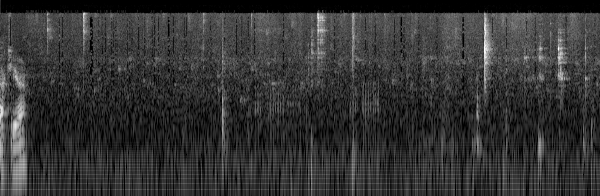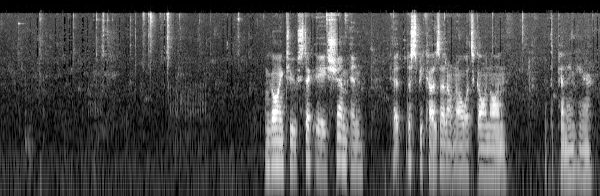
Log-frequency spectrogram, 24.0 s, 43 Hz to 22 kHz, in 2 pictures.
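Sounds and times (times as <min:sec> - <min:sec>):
small metal clicks and scrapes: 0:10.4 - 0:15.7.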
